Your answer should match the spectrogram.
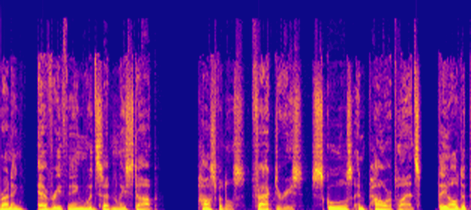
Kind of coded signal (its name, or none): none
